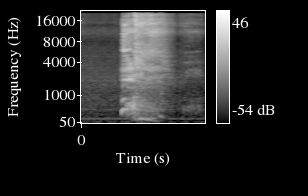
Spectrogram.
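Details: Induced cold sneeze while partner says bless you: a single sharp, explosive sneeze after quiet, fading over about half a second in a small room.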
